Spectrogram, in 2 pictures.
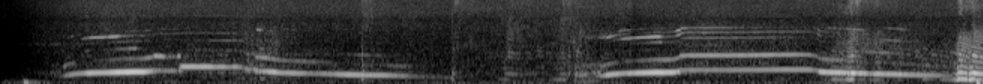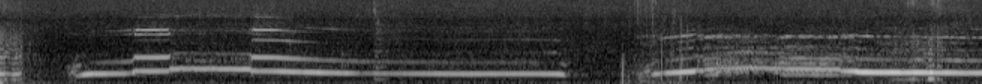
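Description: Dingoes in the Australian outback howl back and forth in long, wavering, tonal calls that rise and slowly fall. Several overlapping voices trade howls with brief pauses, loud and clear with no talking.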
